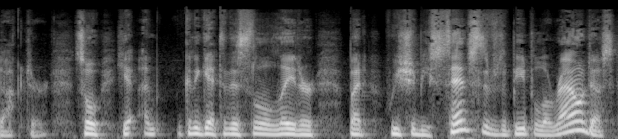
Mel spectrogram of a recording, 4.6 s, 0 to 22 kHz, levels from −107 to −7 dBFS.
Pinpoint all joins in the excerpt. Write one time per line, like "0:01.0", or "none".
0:01.0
